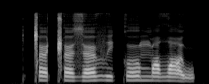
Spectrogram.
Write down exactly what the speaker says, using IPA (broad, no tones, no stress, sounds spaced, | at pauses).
ǀ œ ǁ œ z œ v i k o m i ðˤ i w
